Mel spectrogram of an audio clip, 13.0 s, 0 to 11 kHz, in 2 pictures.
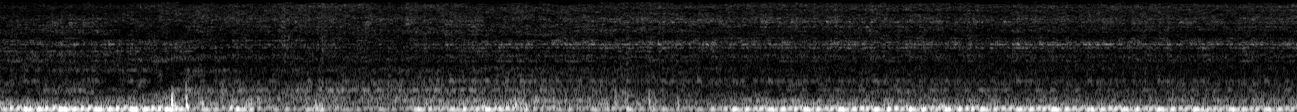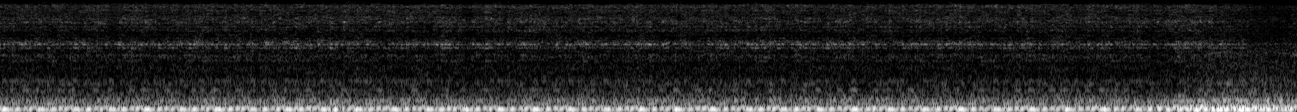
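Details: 2004 Chevy Silverado V8 with newly installed long-tube headers: deep rumble rising with throttle, with a rough ticking puff and rattle from exhaust leaks.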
